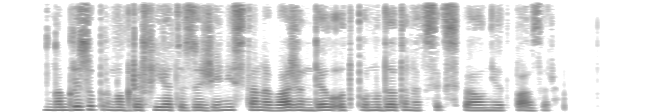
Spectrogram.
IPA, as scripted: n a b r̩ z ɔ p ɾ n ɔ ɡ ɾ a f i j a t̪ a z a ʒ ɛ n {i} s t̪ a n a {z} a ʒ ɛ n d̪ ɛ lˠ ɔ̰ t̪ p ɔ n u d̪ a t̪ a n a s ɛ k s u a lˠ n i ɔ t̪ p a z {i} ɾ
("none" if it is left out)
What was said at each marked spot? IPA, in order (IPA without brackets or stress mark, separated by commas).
i, v, a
